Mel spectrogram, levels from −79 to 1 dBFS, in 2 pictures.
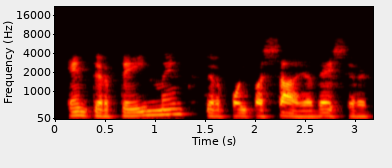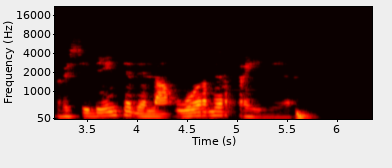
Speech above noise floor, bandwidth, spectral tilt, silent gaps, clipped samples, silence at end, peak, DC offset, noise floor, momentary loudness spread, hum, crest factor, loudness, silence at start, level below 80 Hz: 52 dB; 7.2 kHz; -8 dB/octave; none; under 0.1%; 0.6 s; -10 dBFS; under 0.1%; -83 dBFS; 14 LU; none; 20 dB; -32 LUFS; 0.15 s; -58 dBFS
